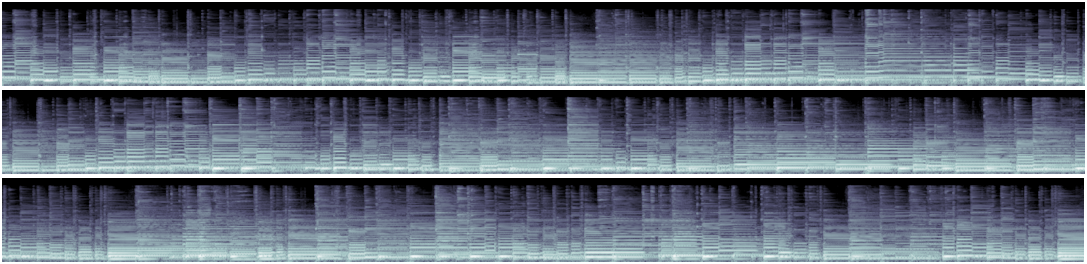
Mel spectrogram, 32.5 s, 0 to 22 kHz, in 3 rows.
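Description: Martin CEO-7 acoustic guitar, with a solid Adirondack spruce top and mahogany back and sides, flatpicked in a continuous tune. Chords are picked, with single-note bass runs moving up and down between them.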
